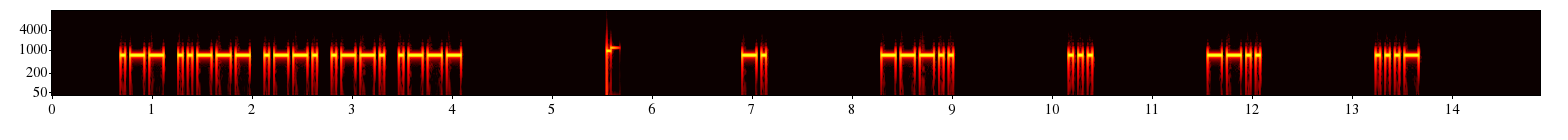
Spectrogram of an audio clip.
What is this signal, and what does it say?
Morse code, heard as a keyed tone, about 25 wpm, spaced as for 11 wpm, 700 Hz. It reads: W2PPJ N8SZV
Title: USA Call Signs - 5 Characters - 8x Character Spacing - 25wpm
